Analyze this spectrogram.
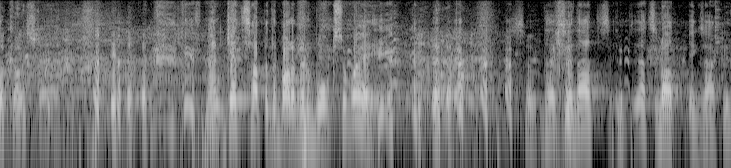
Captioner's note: laughter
